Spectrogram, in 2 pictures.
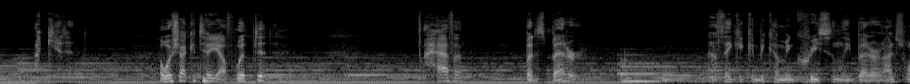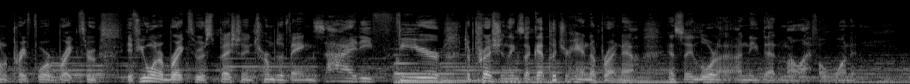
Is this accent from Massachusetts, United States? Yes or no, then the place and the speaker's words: no; Texas, United States; I'm from Texas, and what little water we had, we put a dam on it, and there's no water in our creeks.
